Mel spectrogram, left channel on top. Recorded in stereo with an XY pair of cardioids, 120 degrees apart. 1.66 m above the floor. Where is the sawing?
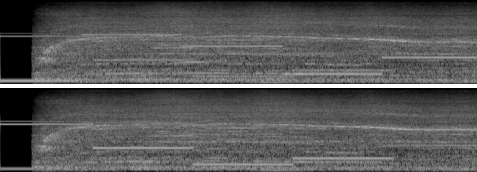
5° right, 3 m.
